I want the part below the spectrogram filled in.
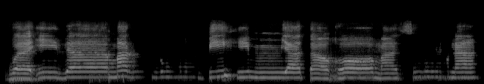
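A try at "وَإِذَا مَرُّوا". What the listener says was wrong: Ya, ro jangan dinaber. Wa idza marru. Jangan dinaber. Ya, marru. Kalau dia di wakof baru.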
